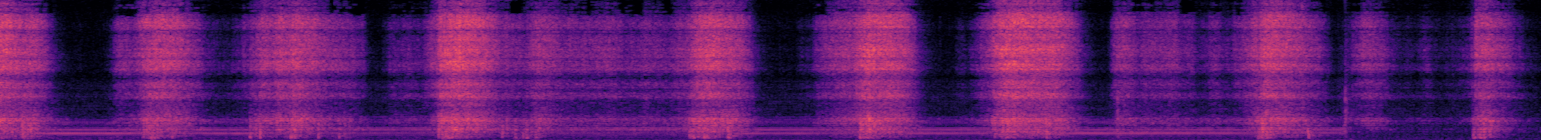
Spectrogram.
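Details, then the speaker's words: Oreck floor steamer, after the internal wiring was re-tucked to fix it not stopping: bursts of steam hiss over a light pump hum, then the pump shuts off cleanly, so it now operates normally. "okay and there it shuts [Music] off okay making Ste again the pump you can hear on them"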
